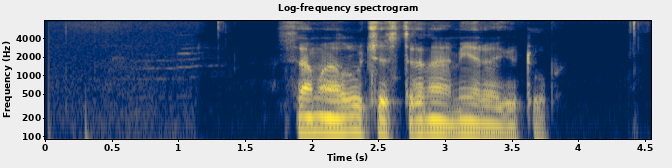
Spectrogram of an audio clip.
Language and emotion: Russian, neutral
